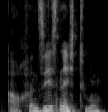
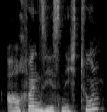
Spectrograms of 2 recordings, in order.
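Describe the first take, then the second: First: "tun" falling as a settled statement; quiet, final statement with stress on "nicht"; calm confirmation. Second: "tun" lifted into a rising question; doubtful question ending upward on "tun"; probing question. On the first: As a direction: answer softly, dropping the end on "tun". Mother confirms the same words. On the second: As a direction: ask it back, voice climbing on "tun". Child questions mother, echoing her. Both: A narrator's reading.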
